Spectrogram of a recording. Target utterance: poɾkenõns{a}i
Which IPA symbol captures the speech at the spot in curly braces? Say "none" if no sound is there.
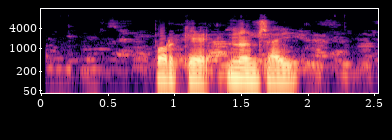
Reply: a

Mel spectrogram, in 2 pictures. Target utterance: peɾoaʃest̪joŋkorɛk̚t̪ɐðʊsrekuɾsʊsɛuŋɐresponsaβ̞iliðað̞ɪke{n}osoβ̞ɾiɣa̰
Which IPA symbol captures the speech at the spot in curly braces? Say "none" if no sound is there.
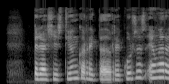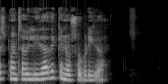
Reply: n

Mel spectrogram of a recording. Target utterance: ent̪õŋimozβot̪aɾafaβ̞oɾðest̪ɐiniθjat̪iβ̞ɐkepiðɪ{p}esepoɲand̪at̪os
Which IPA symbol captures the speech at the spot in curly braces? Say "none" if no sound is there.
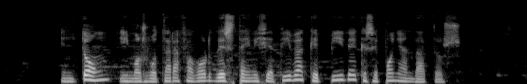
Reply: k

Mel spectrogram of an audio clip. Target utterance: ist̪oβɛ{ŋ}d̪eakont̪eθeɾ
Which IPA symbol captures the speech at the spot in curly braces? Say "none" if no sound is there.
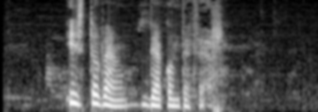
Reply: ŋ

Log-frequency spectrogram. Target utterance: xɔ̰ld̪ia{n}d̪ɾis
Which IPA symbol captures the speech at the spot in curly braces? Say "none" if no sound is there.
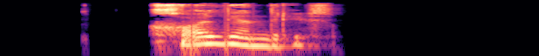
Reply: n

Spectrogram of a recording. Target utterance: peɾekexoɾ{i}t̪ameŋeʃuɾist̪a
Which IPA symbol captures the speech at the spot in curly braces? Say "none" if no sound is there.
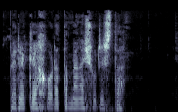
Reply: a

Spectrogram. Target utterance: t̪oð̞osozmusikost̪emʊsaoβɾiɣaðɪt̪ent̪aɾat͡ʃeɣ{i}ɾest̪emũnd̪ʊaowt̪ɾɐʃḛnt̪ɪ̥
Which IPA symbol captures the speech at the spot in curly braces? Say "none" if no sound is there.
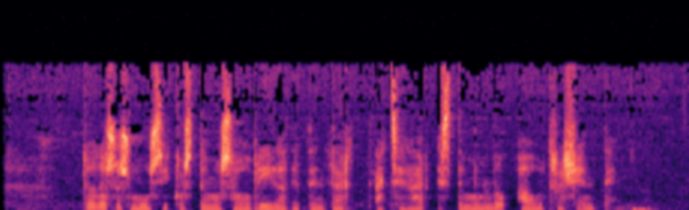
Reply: a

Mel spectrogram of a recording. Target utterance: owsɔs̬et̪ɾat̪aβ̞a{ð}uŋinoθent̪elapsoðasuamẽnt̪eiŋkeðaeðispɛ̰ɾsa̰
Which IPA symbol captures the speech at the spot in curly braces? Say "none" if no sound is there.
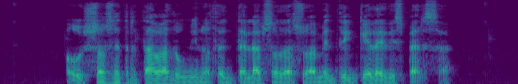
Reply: ð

